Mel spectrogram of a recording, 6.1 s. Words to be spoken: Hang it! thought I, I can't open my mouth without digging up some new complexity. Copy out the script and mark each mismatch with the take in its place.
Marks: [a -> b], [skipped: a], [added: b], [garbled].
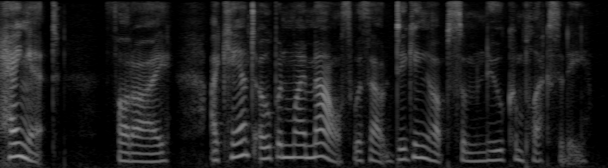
Hang it! thought I, I can't open my mouth without digging up some new complexity.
